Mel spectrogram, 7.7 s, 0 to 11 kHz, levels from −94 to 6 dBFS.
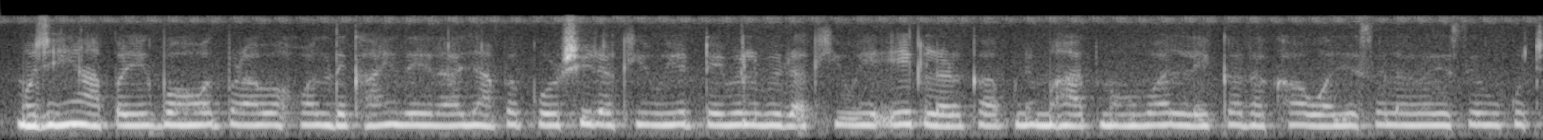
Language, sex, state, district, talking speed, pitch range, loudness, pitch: Hindi, female, Bihar, Katihar, 270 wpm, 245-255 Hz, -15 LUFS, 250 Hz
